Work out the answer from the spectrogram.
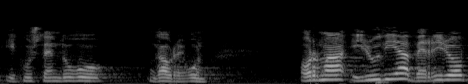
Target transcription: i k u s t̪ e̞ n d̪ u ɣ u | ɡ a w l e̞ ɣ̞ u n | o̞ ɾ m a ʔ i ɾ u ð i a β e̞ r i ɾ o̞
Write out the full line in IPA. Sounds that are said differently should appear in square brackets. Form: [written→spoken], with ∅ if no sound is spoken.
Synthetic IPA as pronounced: i k u s t̪ e̞ n d̪ u ɣ u | ɡ a w [l→r] e̞ ɣ̞ u n | o̞ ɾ m a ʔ i ɾ u ð i a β e̞ r i ɾ o̞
